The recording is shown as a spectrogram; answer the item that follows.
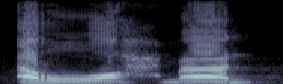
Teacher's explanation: lam masuk pada ro, lamnya tidak tampak lagi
